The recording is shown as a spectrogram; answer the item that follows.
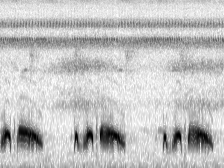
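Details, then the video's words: Spotted dove giving the tekukur gagap stuttering call, which other birds reportedly answer keenly, in a trapping setting: three quick phrases, each a pair of short mellow coos and a longer descending coo, roughly every one and a half seconds. "Mendengar Suara Tekukur Gagap Ini Burung Lain Pasti Responnya Gacor"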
